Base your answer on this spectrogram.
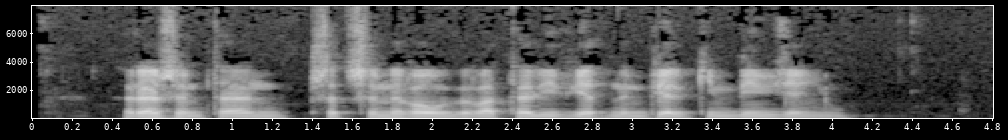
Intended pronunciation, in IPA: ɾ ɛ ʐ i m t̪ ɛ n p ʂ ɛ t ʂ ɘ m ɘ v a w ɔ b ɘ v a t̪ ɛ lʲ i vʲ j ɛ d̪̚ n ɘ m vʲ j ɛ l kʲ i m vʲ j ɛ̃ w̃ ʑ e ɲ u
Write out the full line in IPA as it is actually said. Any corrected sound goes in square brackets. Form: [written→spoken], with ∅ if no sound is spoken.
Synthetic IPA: ɾ ɛ ʐ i m t̪ ɛ n p ʂ ɛ t ʂ ɘ m ɘ v a w ɔ b ɘ v a t̪ ɛ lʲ i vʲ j ɛ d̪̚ n ɘ m vʲ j ɛ l kʲ i m vʲ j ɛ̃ w̃ ʑ e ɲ u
